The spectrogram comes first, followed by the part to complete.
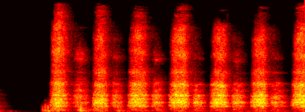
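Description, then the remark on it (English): A person imitates a dog panting: about eight quick, breathy huffs in a steady rhythm, fairly loud, with no other sounds around them. “And a moment later, you hear a panting, like a”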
